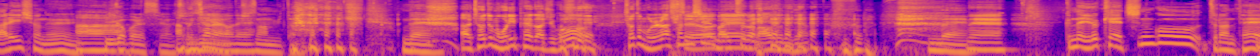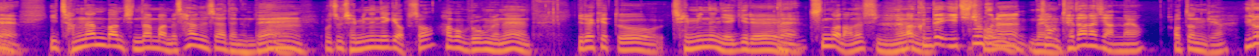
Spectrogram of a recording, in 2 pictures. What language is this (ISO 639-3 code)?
kor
